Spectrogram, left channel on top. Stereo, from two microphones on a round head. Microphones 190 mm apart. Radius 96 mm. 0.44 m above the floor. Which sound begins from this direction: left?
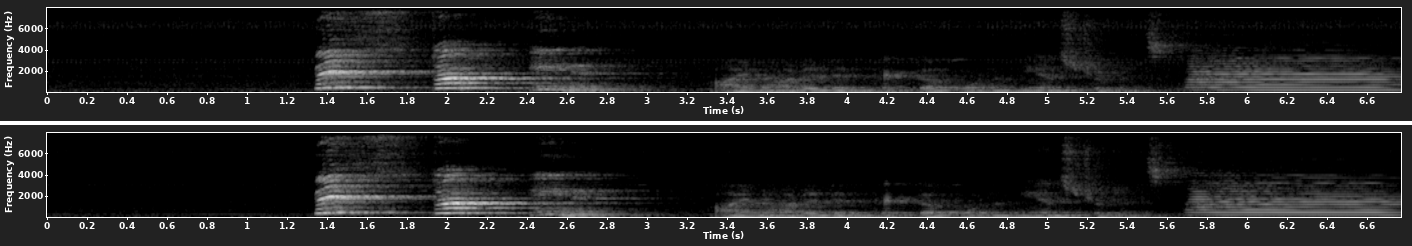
A trumpet, at 5.7 s.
